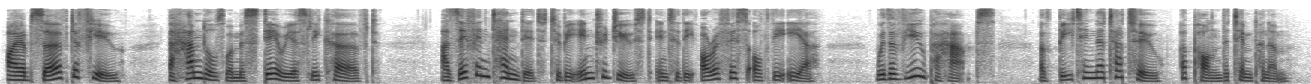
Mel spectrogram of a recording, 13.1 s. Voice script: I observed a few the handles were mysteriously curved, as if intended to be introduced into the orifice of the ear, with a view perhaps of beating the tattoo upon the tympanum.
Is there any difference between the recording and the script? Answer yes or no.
no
